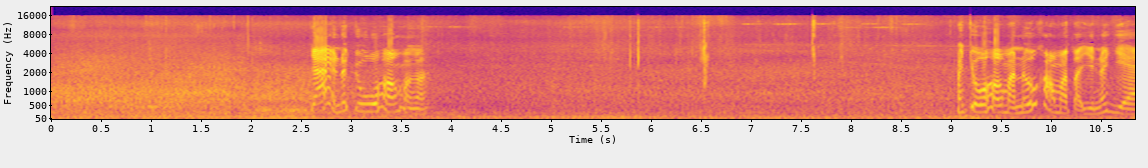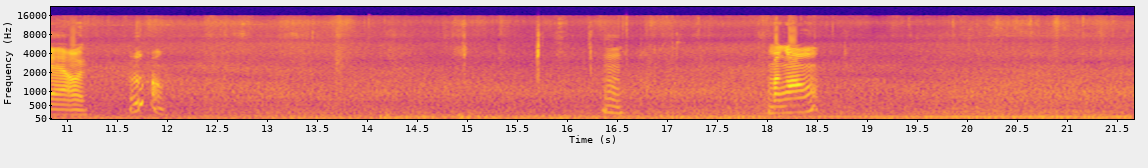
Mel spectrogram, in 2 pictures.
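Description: A young woman bites and crunches an apple.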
